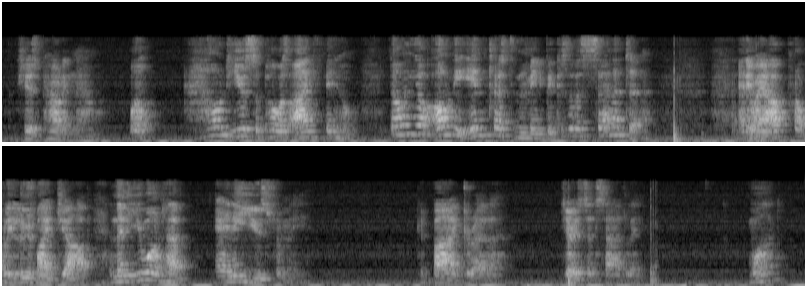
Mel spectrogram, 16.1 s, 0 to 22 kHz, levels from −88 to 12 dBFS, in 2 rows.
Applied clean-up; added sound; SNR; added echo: none; Raindrop / Drip; 13 dB; reverberation time 0.3 s.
